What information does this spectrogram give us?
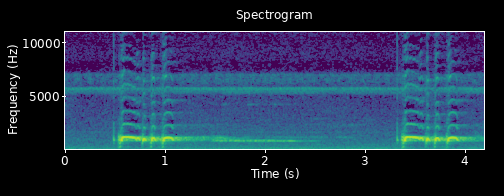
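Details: Big-voiced local zebra dove, a lure singer, delivers two bubbling coo phrases about three seconds apart, with a fading soft coo after the first and a steady high whine.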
